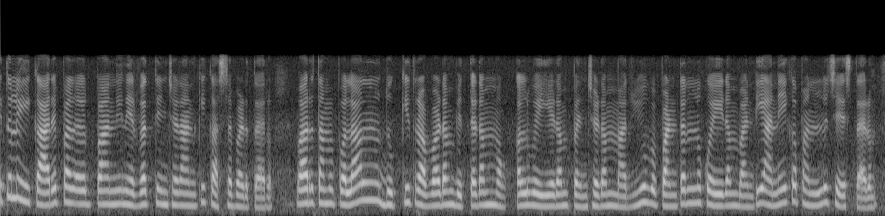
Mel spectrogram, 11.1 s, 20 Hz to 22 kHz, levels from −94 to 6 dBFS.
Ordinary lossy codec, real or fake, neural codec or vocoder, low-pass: none; real; none; none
